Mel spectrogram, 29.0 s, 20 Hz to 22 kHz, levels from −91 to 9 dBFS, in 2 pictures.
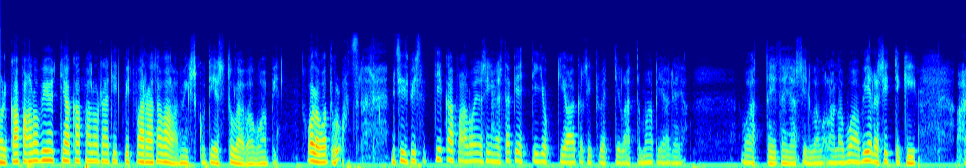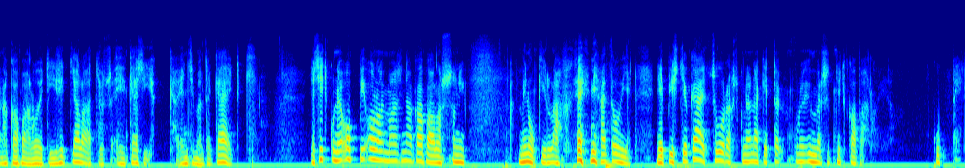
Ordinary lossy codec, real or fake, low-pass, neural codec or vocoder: none; real; 9.9 kHz; none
